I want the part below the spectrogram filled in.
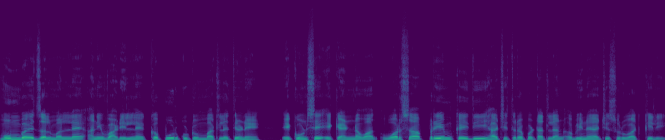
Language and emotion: Goan Konkani, neutral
